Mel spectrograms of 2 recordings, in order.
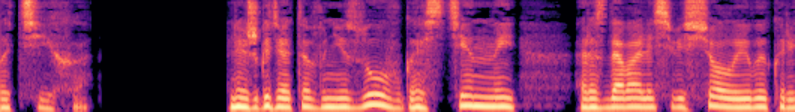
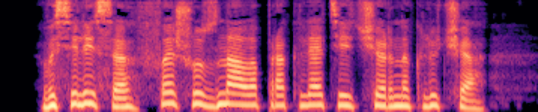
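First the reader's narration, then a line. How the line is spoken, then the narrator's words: Sharp. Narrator (Russian): резко произнесла Захара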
